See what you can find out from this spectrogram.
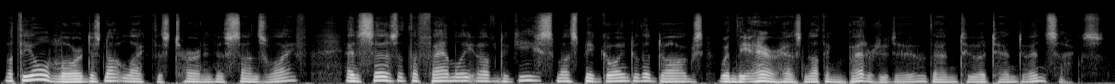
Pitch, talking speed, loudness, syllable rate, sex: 135 Hz, 215 wpm, -17 LUFS, 4.5 syllables/s, male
